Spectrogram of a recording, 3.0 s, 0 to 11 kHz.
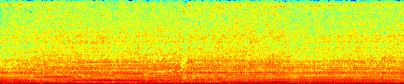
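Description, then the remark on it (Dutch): The Formula 1 engine of Alexander Albon's car screams at high revs from onboard during a Grand Prix, loud, its steady high-pitched whine shifting briefly mid-clip before holding on for about three seconds with no voices. “Alexander Albon heeft een auto die een hele hoge topsnelheid heeft. Hier zijn we aan boord bij Alex.”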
